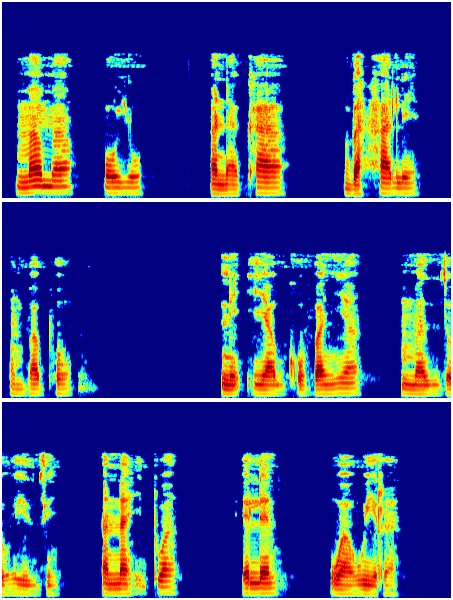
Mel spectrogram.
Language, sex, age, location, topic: Swahili, male, 25-35, Nakuru, education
